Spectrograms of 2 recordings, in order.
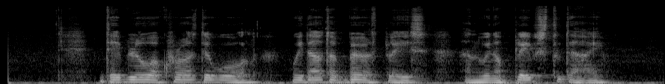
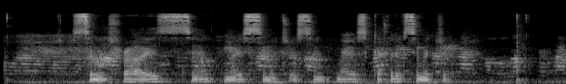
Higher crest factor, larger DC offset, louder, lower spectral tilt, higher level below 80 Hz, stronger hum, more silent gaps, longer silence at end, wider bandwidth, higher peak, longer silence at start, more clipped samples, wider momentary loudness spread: about the same, 18 dB vs 22 dB; neither; second, -29 LUFS vs -22 LUFS; first, -5.5 dB/octave vs -2 dB/octave; first, -44 dBFS vs -54 dBFS; neither; neither; about the same, 0.05 s vs 0 s; first, 16 kHz vs 12 kHz; second, -10 dBFS vs -4 dBFS; about the same, 0.1 s vs 0.05 s; neither; about the same, 17 LU vs 17 LU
